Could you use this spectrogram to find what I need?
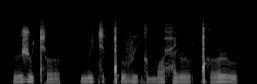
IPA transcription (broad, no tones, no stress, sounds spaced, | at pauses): ɯ ʒ u cʰ ɤ | m i c e ǃʼ u v i ɡ ɤ m ɔ ħ i ɹ u ǃʰ ɤ ɹ u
